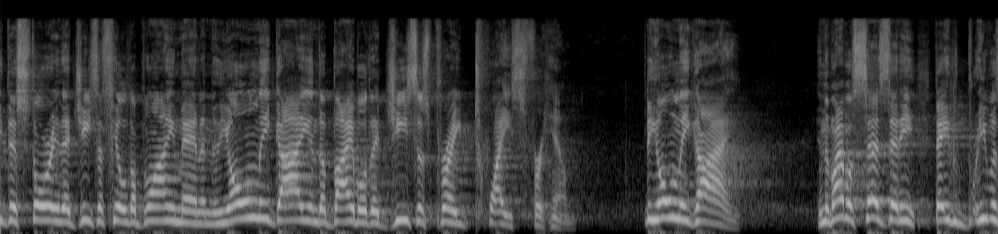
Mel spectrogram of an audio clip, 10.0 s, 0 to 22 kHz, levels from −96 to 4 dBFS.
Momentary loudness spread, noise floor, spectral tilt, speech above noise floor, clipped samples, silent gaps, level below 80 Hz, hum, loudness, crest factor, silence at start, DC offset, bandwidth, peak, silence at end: 8 LU; -72 dBFS; -3 dB/octave; 39 dB; under 0.1%; none; -70 dBFS; none; -33 LUFS; 14 dB; 0 s; under 0.1%; 15.5 kHz; -20 dBFS; 0 s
